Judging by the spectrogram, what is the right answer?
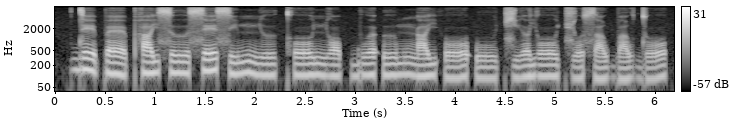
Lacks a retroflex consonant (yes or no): yes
